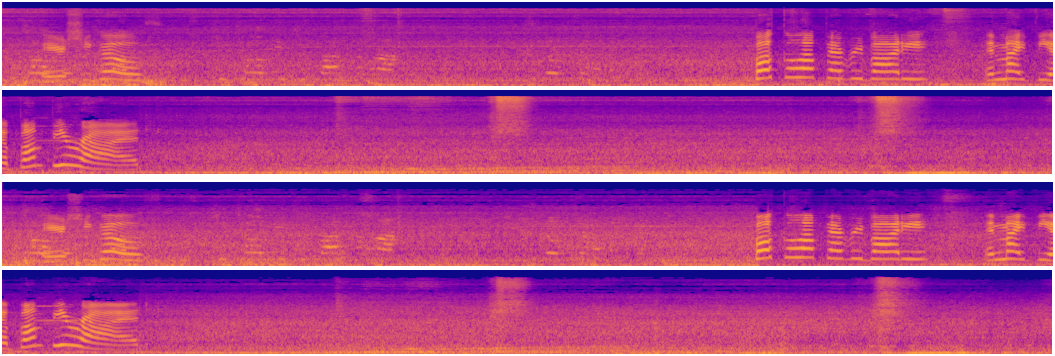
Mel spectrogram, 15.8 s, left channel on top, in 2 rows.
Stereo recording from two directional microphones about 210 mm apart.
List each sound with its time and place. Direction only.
0.3 s speech: 15° left (ahead or behind)
5.6 s speech: 15° left (ahead or behind)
